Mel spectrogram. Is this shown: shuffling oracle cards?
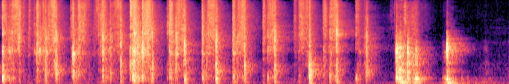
yes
